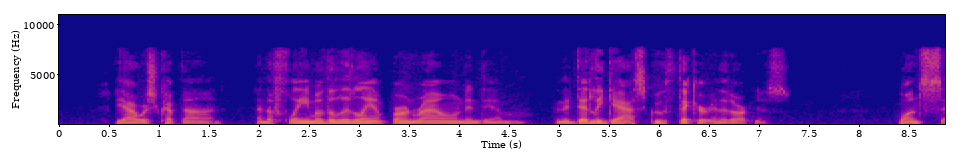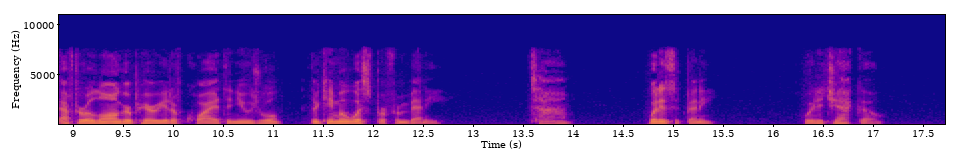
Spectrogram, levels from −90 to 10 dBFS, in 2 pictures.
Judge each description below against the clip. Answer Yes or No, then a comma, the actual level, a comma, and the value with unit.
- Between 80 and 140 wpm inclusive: No, average, 165 wpm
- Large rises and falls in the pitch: No, average, 2.8 semitones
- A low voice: Yes, low, 125 Hz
